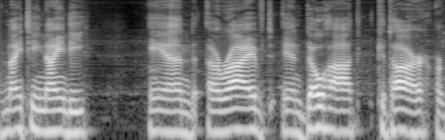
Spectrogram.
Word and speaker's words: Qatar: So we left Torrejon, Spain in August of 1990 and arrived in Doha, Qatar, or Qatar as they say. That's the way they pronounce it.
